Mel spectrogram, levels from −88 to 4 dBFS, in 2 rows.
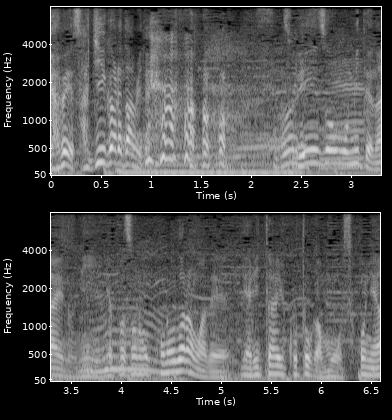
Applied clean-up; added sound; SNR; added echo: none; Musical instrument; 8 dB; none.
